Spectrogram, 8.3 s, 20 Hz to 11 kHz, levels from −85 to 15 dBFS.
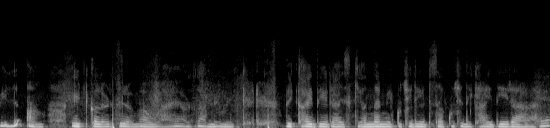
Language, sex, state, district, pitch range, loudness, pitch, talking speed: Hindi, female, Bihar, Jahanabad, 180-205 Hz, -16 LUFS, 190 Hz, 195 wpm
